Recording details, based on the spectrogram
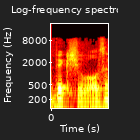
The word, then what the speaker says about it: victuals: V-I-C-T-U-A-L Виктуал. Продовольствие, припасы, провизия, питание. Чаще всего слово можно наблюдать во множественном числе – а теперь окунемся в произношенческое безумие. А ну, попробуйте без словаря прочитать слово. Victual. Носители с вами согласны. I get $25 a month with victuals and clothing, with victuals, victuals, victuals.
